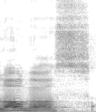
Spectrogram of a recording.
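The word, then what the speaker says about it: λόγος: arji and our and notice in logos i'm putting the stress on the first syllable because that's where the accent mark is and are he in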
